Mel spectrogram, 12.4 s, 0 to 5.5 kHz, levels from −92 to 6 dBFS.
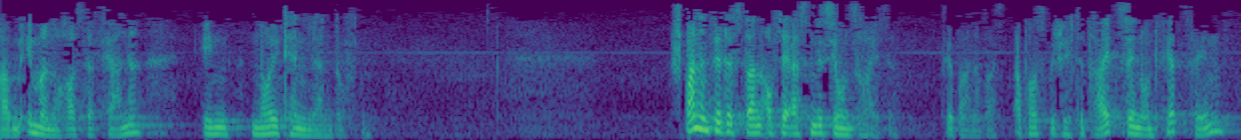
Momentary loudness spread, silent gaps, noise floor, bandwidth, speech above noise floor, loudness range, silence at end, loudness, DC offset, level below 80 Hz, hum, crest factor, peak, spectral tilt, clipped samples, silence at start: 18 LU; none; -63 dBFS; 5.4 kHz; 35 dB; 8 LU; 0.1 s; -29 LUFS; under 0.1%; -68 dBFS; none; 26 dB; -4 dBFS; -8.5 dB/octave; under 0.1%; 0 s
